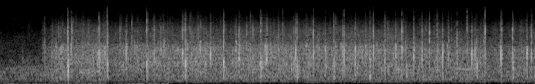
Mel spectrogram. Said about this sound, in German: Viel Applaus hat es kurz nach den 4 für Esther Gassler von der FDP und den Peter Gomm von der SP gegeben. Die beiden sind klar im ersten Wahlgang wiedergewählt.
